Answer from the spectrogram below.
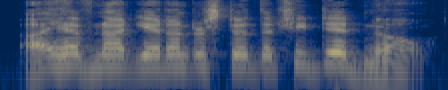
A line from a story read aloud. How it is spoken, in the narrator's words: said the professor dryly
